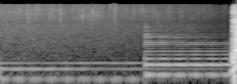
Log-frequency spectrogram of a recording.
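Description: Steady rain hiss under a sustained, low held musical chord; a fuller, richer chord comes in about a second and a half in.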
